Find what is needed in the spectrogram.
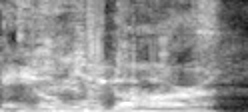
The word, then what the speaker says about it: Aokigahara: Aokigahara. Did I say that right? – Aokigahara.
